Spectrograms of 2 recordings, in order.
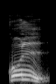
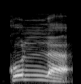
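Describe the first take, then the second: First: The word ends on the consonant with no vowel. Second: The word ends with a short vowel after the consonant. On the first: The reader stops at this word. "ज़बर को नहीं पढ़ेंगे और ये लफ्ज़ पढ़ा जाएगा" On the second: The word is read as written, without stopping. "ये लफ्ज़ लिखा है कुल्ला"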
